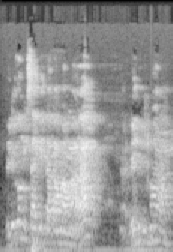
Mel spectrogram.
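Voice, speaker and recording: Male seminar speaker, jokey and direct with the crowd, far from the mic in a boomy hall. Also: very fast. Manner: joking, addresses audience directly, acts out examples. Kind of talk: live seminar talk to an audience. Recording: echoey hall, voice from far off, noisy.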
